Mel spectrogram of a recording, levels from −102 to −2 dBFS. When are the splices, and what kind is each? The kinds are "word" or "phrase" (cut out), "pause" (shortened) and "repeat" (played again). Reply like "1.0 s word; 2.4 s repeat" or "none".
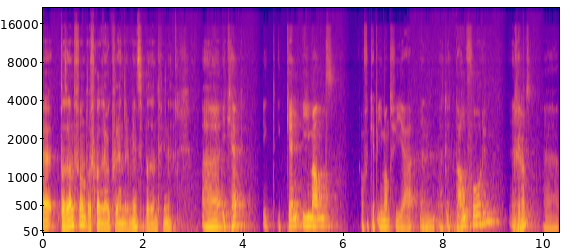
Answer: none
